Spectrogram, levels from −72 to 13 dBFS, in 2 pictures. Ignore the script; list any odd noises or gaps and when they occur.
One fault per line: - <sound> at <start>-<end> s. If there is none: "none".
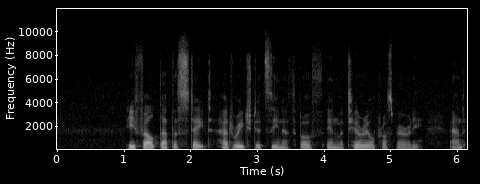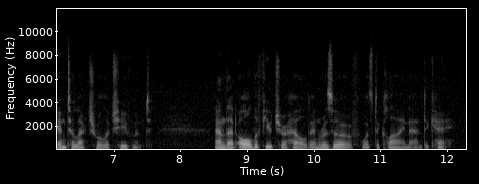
none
